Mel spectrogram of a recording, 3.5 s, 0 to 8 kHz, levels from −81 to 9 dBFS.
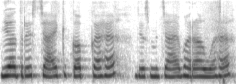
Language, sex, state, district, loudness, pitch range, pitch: Hindi, female, Jharkhand, Garhwa, -17 LUFS, 285-310 Hz, 295 Hz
